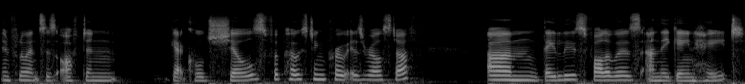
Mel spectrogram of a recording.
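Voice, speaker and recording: A woman with a British accent talks at a fairly slow pace in a medium pitch, her intonation fairly even, in a very clean recording with a silent background. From United Kingdom. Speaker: political commentator and social media influencer. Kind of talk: casual political chat. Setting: studio.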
